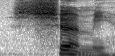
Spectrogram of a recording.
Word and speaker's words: Chame: É Chami? Chame. Chame. Chame.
